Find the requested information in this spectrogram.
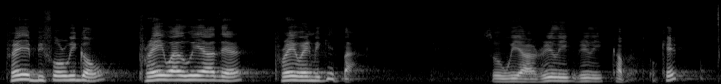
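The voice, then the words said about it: Non-native English accent. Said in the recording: “you can understand my accent because my English is a little weird, okay? I pronounce a little weird”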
